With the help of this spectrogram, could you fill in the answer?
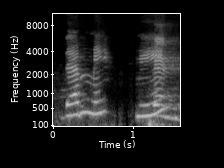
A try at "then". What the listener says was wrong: Then, not them. It is then.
